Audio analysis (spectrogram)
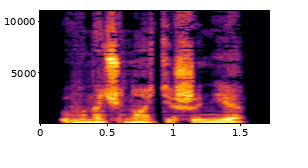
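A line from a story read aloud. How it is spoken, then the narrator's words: Whisper through bitten lips. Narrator (Russian): Прошептал искусанными губами Джек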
